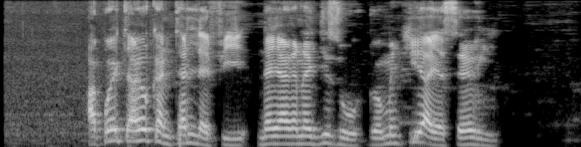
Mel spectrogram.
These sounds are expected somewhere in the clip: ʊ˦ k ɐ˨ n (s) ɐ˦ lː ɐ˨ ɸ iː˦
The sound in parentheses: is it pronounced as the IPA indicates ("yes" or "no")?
no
